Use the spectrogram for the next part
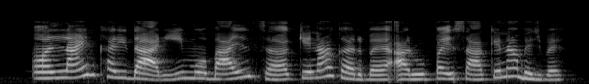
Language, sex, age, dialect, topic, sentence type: Maithili, female, 18-24, Angika, banking, question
